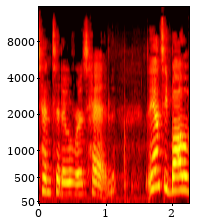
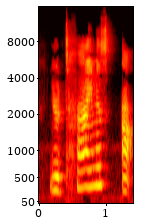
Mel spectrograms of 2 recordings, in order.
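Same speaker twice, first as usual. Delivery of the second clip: high-pitched hissing voice; 5 semitones higher than usual. Reading a story, voicing a woman confronting the narrator, hissed. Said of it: "she hissed".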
